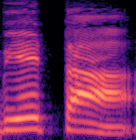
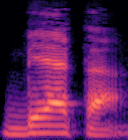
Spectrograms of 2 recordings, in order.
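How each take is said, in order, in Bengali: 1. প্রথম স্বরধ্বনিটি বদ্ধ e ধ্বনি। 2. প্রথম স্বরধ্বনিটি বিবৃত æ ধ্বনি। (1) "আমি লিখছি বেটা" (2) "আমি কিন্তু বলছি বেটা"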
